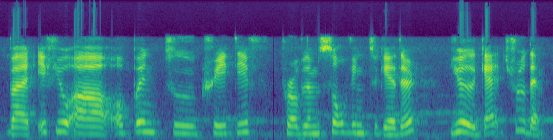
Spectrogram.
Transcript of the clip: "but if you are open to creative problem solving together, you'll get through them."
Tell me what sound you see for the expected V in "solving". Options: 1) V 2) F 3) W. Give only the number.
1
